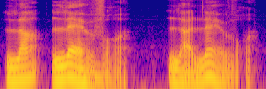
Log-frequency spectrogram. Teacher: La lèvre. Remember, accent grave here. Really open.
